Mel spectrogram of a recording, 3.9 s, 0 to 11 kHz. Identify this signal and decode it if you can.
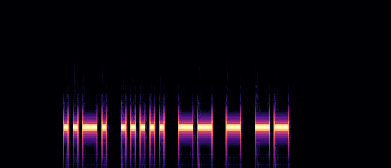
Morse code, heard as a keyed tone, about 25 wpm, 700 Hz. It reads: F5MTM
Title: DXCC-100 Call Signs - 5 Characters - Repeated 3x - 25wpm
